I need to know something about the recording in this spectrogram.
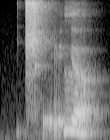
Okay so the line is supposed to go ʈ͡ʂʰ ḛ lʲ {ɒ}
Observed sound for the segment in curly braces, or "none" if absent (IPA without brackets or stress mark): ʌ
